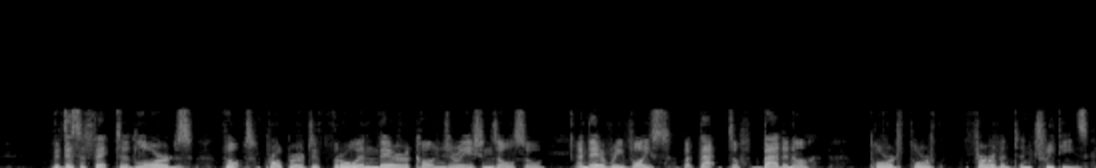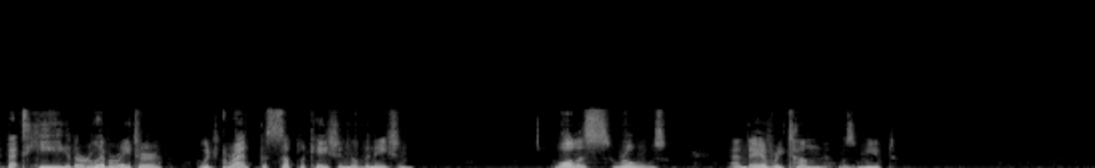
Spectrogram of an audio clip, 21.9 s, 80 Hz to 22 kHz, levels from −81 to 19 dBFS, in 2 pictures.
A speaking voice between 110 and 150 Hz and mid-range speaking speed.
No: low, 135 Hz; slow, 110 wpm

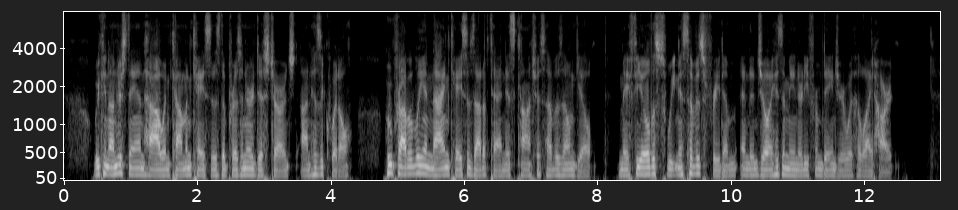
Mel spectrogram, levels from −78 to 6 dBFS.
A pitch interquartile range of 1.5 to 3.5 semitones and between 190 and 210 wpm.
Yes: average, 2.9 semitones; average, 200 wpm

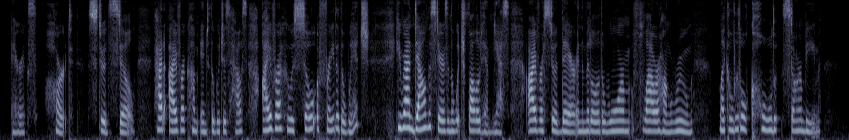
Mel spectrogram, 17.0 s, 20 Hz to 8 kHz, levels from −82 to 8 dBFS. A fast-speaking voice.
No: average, 170 wpm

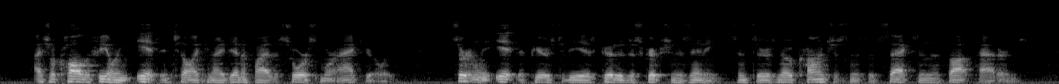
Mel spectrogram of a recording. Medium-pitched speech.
No: low, 100 Hz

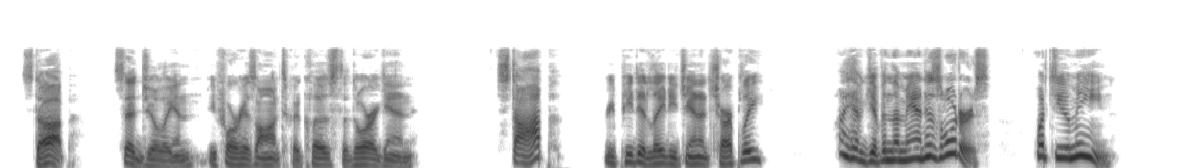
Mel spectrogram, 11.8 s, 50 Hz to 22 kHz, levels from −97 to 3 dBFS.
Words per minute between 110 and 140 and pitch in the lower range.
Yes: slow, 135 wpm; low, 125 Hz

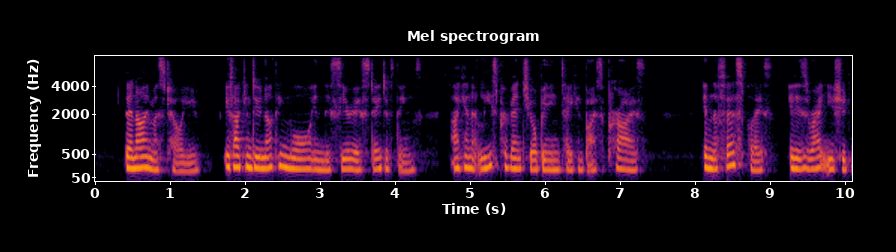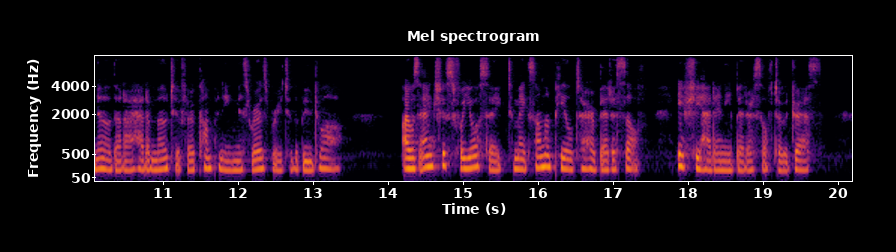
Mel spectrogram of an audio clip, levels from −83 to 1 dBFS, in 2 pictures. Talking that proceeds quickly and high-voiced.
Yes: fast, 210 wpm; high, 200 Hz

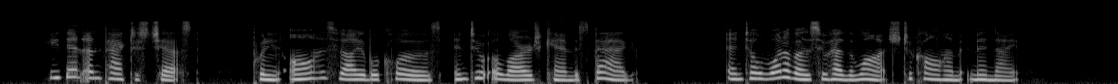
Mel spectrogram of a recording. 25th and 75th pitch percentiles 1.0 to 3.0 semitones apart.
No: average, 3.8 semitones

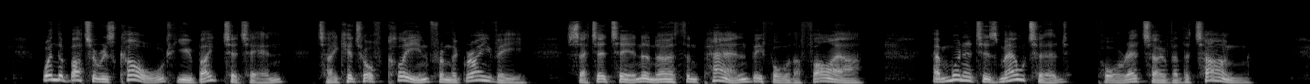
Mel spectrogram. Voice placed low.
Yes: low, 115 Hz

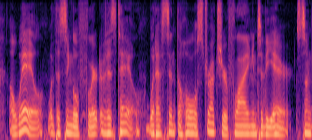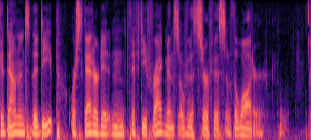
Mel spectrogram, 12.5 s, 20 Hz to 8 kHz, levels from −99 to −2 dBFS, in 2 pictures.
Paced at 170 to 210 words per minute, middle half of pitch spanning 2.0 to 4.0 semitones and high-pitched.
No: average, 180 wpm; average, 2.9 semitones; low, 120 Hz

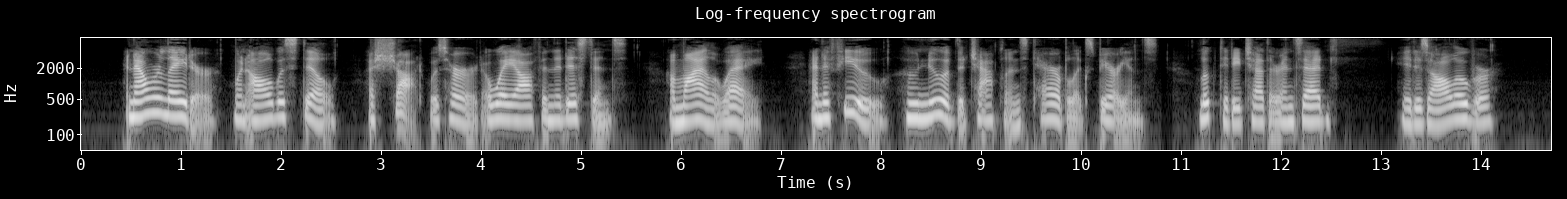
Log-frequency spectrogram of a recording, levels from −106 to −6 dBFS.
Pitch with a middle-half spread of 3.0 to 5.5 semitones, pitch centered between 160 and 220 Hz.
No: narrow, 2.6 semitones; high, 190 Hz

